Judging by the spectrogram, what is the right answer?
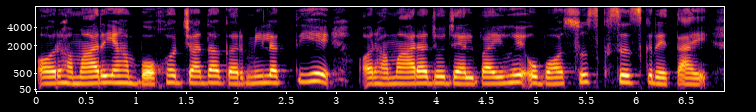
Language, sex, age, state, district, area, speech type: Hindi, female, 18-30, Rajasthan, Jodhpur, rural, spontaneous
